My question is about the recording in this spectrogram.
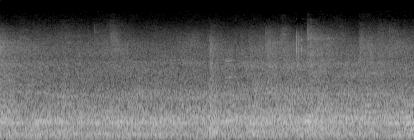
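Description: Steady din of a large, busy exhibition hall: indistinct crowd chatter over a constant rumble.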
